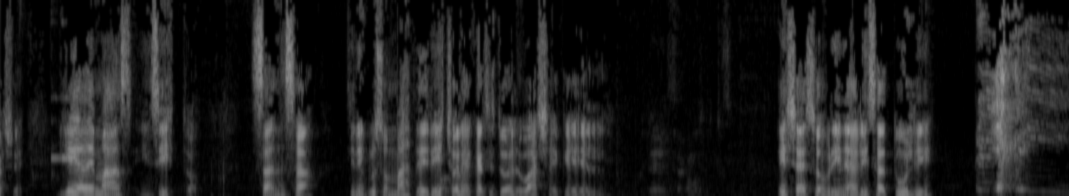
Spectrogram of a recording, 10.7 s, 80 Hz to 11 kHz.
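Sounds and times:
speech: 0.0s - 6.2s, 7.8s - 10.1s
single fairly loud sneeze: 9.8s - 10.5s.

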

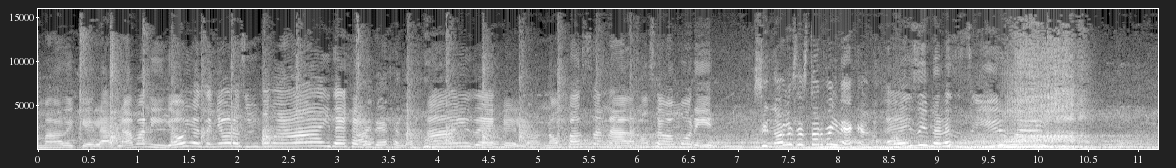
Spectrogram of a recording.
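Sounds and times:
speech: 0.0s - 10.5s
loud car exhaust revving outside: 3.8s - 11.2s.

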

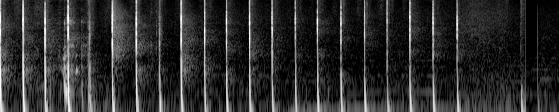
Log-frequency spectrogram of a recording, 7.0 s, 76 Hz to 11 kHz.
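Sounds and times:
three middle fingertips tapping lightly on an upper arm: 0.0s - 6.6s.

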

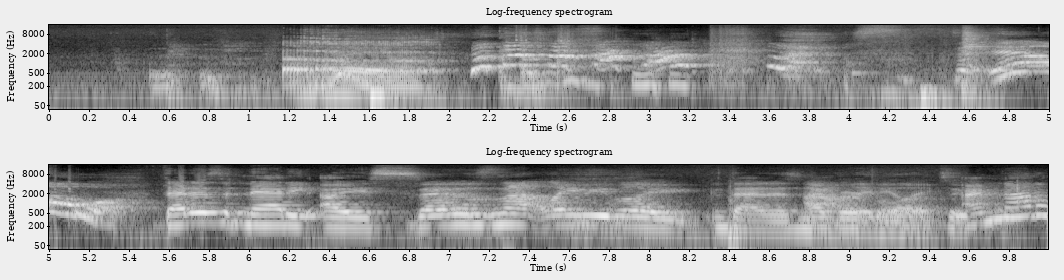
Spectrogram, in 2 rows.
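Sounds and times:
speech: 0.5s - 4.1s, 4.7s - 9.9s
loud drawn-out burp: 1.2s - 2.1s
people laughing and snickering: 2.1s - 4.3s.

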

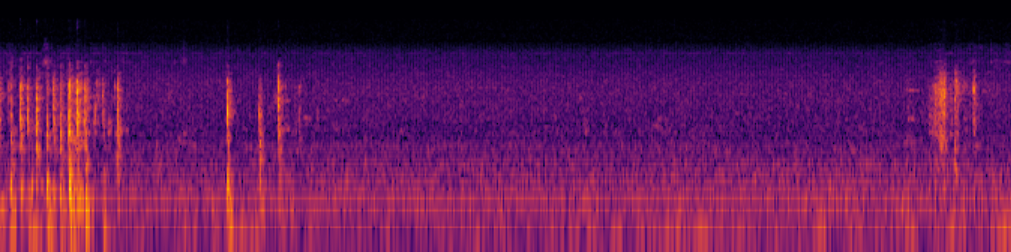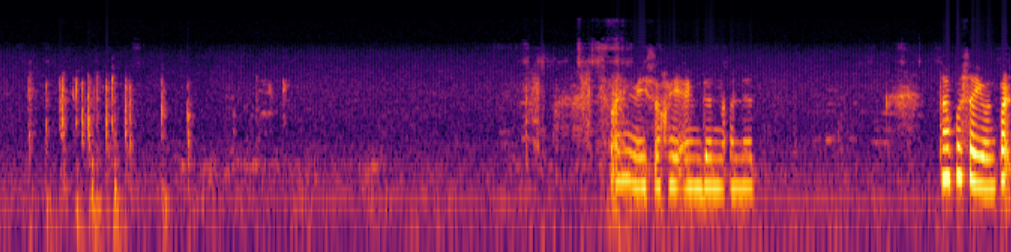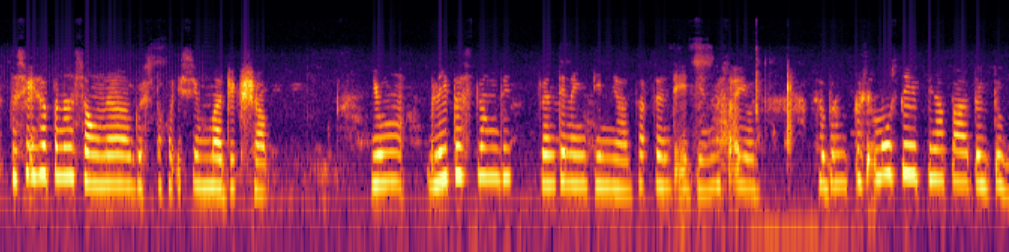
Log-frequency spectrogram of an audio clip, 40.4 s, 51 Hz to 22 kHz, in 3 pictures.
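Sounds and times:
typing on a stiff computer keyboard: 0.0s - 1.7s, 3.0s - 4.0s, 13.8s - 16.1s
low steady hum: 0.0s - 40.3s
speech: 21.6s - 23.7s, 26.0s - 30.6s, 31.9s - 37.2s, 37.8s - 40.3s.

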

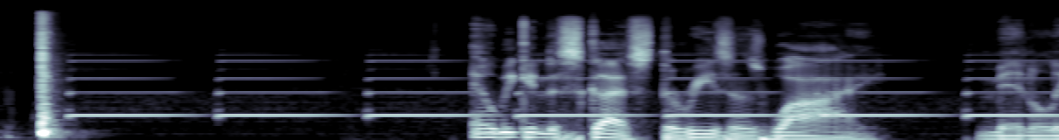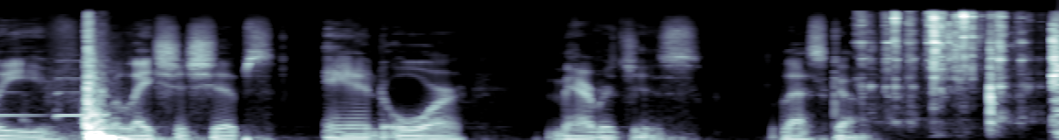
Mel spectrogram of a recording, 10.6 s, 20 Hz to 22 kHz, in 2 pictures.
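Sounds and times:
electronic chime tones from the car: 0.4s - 5.9s
speech: 2.4s - 9.9s
car door shutting with a solid thunk: 5.6s - 6.0s.

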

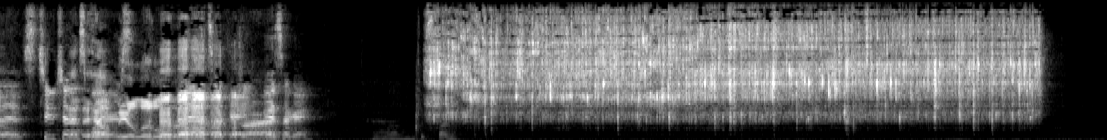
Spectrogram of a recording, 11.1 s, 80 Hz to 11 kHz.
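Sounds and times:
speech: 0.0s - 4.8s
laughter: 0.9s - 2.7s
bacon frying: 4.2s - 10.5s.

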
